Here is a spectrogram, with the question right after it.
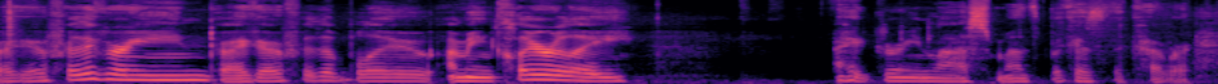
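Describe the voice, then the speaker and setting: The voice has a Southern US accent and a dark, mellow tone. Pitch varies in an ordinary way at a moderate pace. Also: woman, very deep, low pitch for a woman. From US South. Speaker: planner and lifestyle vlogger. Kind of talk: casual chat. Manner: chatty.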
